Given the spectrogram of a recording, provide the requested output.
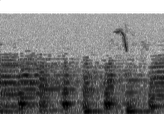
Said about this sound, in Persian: آره آره منم شنیدم، صدای جوجه است.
